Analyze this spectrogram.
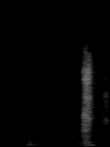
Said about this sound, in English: my chihuahua here has been doing this cough thing for fucking two weeks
